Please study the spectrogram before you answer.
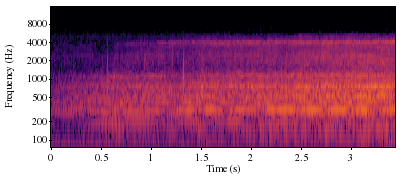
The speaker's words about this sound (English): We hear the frantic whine of the motors as they draw the huge ship toward the water.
